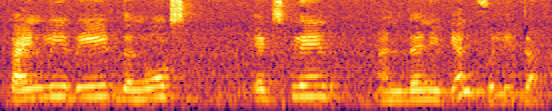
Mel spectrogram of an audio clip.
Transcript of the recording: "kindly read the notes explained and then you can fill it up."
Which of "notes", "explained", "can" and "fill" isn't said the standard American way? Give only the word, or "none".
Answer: none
